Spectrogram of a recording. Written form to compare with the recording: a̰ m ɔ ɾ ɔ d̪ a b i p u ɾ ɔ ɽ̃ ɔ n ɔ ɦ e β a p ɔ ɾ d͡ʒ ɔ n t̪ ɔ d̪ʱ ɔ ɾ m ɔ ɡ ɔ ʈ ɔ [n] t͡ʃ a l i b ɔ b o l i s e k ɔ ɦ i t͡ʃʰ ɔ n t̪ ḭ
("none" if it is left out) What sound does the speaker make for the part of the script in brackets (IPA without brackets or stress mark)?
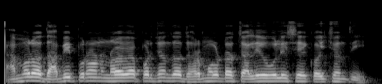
none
